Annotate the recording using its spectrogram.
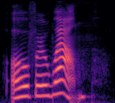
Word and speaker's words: overwhelm: Instead of letting it overwhelm you, organize that project into small, bite-sized, manageable segments.发音的部分我们首先来看到 instead 它的 ea 发的是短音 instead 再来看到 overwhelm、它的 h 是不发音的，所以只需要发 w 的音就好咯。 overwhelm 再来看到 bite size，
